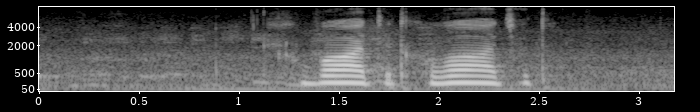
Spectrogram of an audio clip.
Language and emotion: Russian, sad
